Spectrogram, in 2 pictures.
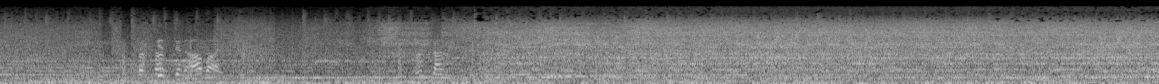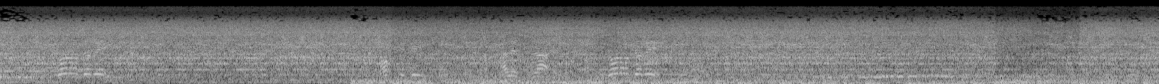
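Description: Flames crackle as a fire burns.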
